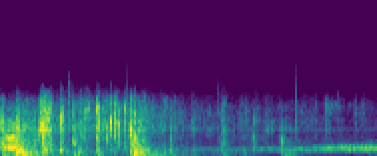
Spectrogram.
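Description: The locked door of Dr. Roylott's room is forced open: heavy thuds and splintering cracks burst out at the start, then fade into quieter scrapes and a lingering creak.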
